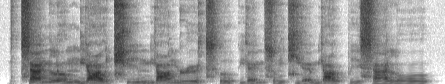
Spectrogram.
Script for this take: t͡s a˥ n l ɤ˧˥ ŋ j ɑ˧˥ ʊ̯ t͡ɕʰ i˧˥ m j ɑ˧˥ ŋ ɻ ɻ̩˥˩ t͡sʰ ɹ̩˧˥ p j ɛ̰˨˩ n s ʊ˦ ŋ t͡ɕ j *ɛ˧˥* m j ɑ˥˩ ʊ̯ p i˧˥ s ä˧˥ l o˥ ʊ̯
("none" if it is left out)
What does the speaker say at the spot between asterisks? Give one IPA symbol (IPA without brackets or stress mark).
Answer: ɛ̰˨˩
